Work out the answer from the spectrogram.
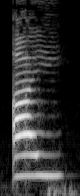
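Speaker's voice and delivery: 아이 said high and loud, a stressed and 이 light and short; pinyin ai demo. Shown as a demonstration. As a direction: model 아이 as one gliding syllable with the weight on 아. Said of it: "아이 하고 발음을 해주시면 되고요".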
